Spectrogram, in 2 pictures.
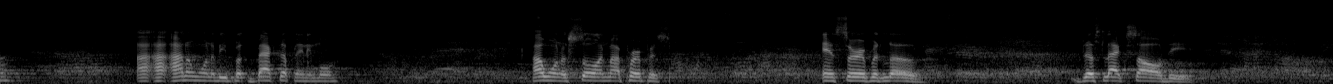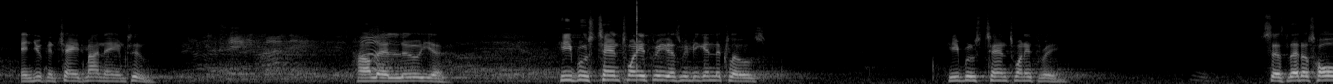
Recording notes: During Sunday morning service on June 4, 2017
